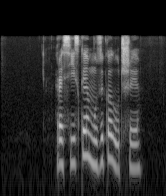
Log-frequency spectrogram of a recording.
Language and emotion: Russian, neutral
